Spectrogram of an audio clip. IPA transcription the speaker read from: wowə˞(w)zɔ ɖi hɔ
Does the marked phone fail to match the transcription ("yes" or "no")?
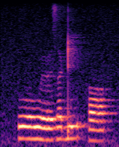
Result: yes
